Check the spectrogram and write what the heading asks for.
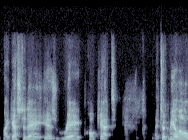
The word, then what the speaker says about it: Poquette: I'm told it's supposed to be pronounced Poquette.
